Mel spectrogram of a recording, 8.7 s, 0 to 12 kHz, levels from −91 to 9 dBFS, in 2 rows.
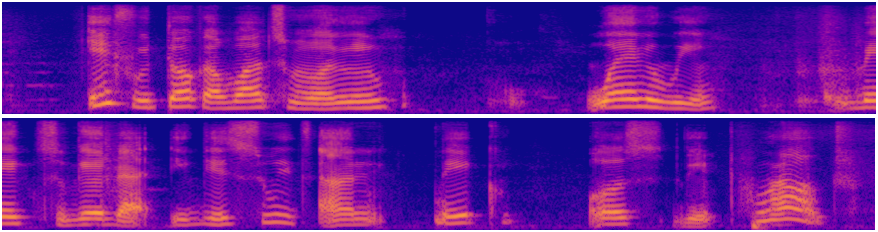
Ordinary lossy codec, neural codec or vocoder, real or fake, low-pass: none; codec, 32 kHz, 1.9 kbps, SNAC; fake; 10.8 kHz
